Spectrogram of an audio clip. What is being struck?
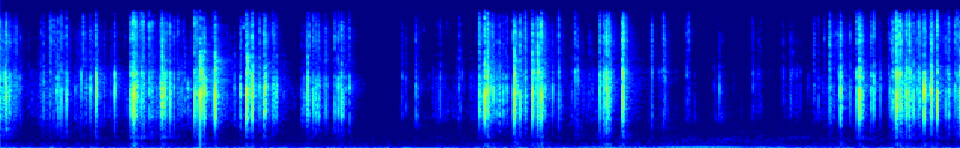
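Pile of small glass pebbles in a wooden tray.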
